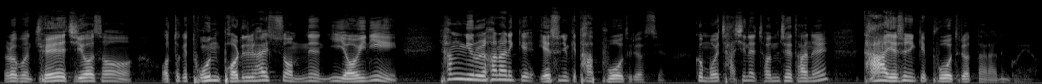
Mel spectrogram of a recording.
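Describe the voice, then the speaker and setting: Man, young youth pastor, earnest sermon, higher voice, dry sound. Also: a little fast, no room sound. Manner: earnest, repeats phrases, rising to emphatic appeals. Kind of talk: sermon to teenagers. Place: church online service.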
